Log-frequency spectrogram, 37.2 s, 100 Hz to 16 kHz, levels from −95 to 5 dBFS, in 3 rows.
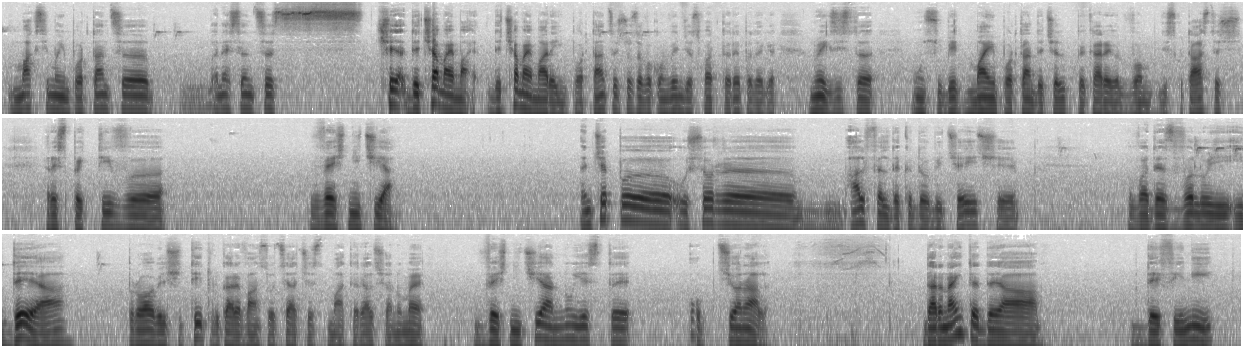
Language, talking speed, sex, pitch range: Romanian, 110 wpm, male, 95-120 Hz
